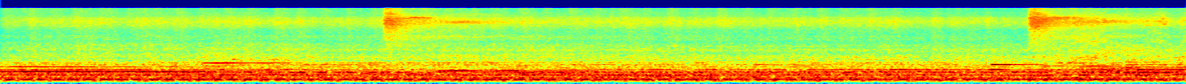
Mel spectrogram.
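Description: Automatic car wash heard from inside the car: a steady hum of the wash machinery with water spraying over the car. The spray surges to a louder hiss about four seconds in and again near the end.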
